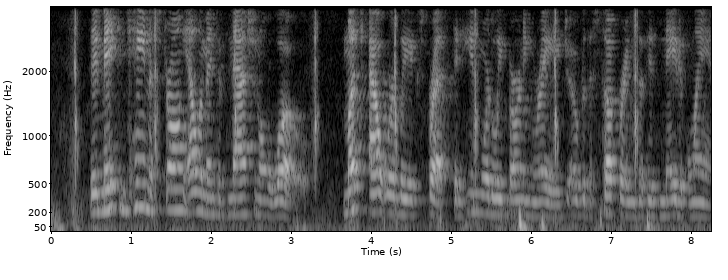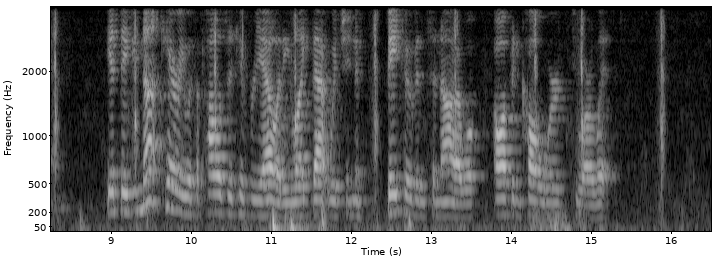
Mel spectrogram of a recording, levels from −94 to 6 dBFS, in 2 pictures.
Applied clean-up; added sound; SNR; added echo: none; Tick-tock; 10 dB; reverberation time 0.4 s.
